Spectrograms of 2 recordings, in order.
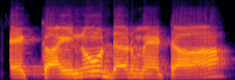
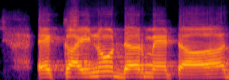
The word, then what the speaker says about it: echinodermata: then we have phylum echinodermata echinodermata take the pronunciation from me i'm pronouncing it so completely you can pick up these pronunciations a kino der meta then we have next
